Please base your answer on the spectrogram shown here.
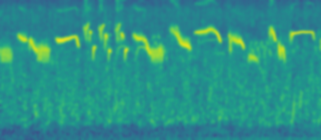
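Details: Skylark song: loud, clear, high-pitched notes in quick succession, mixing long level whistles, upward and downward slurs and short chirps, with faint flowing water behind.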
